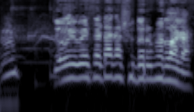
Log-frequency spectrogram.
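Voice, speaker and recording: A man's voice: sits high, fast, music in the background. A man with a rural Bangladeshi Bengali dialect, playing the moneylender's hot-headed sidekick in a comedy skit.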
